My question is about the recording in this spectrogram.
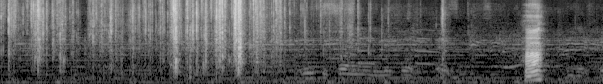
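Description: Foil trading-card pack wrapper crinkling and crackling in the hands as it is torn open, a few sharp crackles in the first couple of seconds. Faint music plays behind.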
